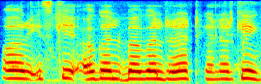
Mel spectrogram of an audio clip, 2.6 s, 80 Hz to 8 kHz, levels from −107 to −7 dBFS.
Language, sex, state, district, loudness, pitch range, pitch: Hindi, female, Bihar, Katihar, -14 LUFS, 260-275 Hz, 265 Hz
